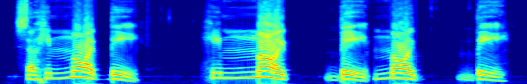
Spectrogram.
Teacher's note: not pronounce the final t sound, and say he might be.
